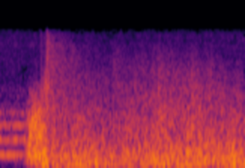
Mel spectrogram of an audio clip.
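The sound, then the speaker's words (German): A single explosion from a missile strike at night over Kyiv, Ukraine, booms at about a quarter second in, then rolls into a long, low rumble that fills the rest of the moment without fading. No one speaks. “Ein Feuerball in der Nacht über Kiew. Dann, kurz verzögert, das Geräusch der Explosion.”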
